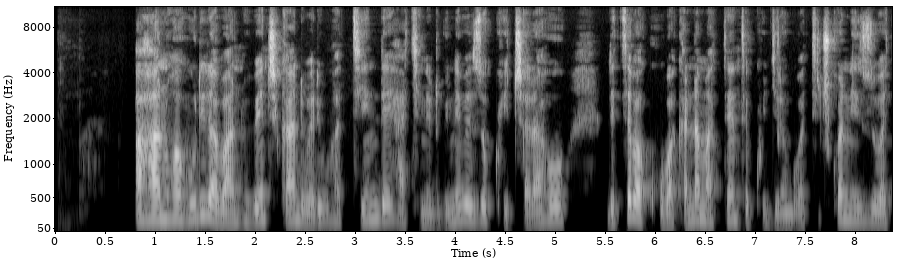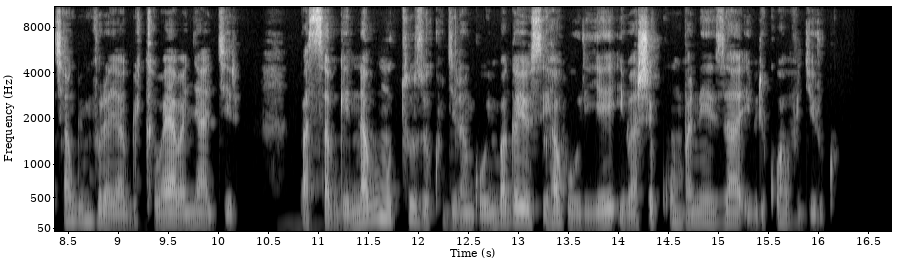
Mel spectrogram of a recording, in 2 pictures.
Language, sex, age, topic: Kinyarwanda, female, 25-35, education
